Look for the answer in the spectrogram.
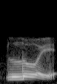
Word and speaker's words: Leu: Okay, it's Leu, L-E-U. It's the same E-U as Freud or Deutsch. It's the German way of pronouncing okay.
